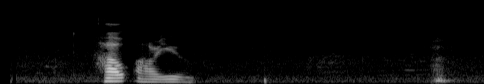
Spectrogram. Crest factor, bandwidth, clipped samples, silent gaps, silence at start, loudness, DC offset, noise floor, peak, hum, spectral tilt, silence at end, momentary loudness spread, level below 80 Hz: 26 dB; 7.2 kHz; under 0.1%; none; 1 s; -23 LUFS; under 0.1%; -60 dBFS; -2 dBFS; none; -8 dB/octave; 0.35 s; 23 LU; -70 dBFS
